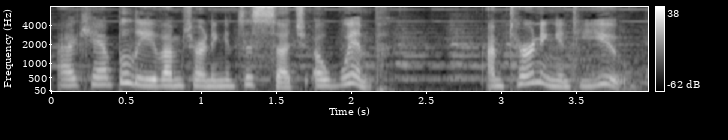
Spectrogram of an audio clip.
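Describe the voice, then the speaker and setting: A woman as a higher-voiced young stage actress. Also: a little fast, lightly acted. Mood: scornful, performing. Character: young actress at rehearsal, friendly but evasive. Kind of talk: audio drama acting. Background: music.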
